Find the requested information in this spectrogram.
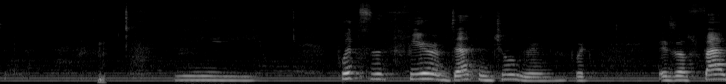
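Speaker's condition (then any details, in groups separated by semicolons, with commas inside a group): Cerebral palsy; from birth, premature; speech therapy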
